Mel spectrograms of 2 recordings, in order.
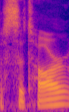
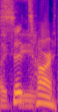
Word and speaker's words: sitar: Zitar, I don't know how to pronounce it. – Are you talking about a sitar? – A sitar. Thank you.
